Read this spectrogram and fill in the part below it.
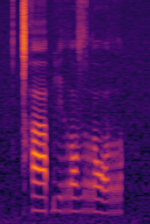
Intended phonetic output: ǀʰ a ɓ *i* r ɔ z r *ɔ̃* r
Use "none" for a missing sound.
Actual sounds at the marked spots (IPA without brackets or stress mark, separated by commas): i, ɔ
